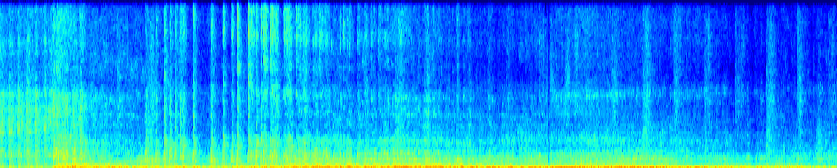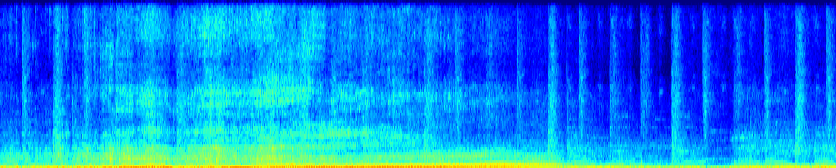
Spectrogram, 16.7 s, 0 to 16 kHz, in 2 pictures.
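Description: A Mazda RX-7 rotary engine runs loudly up close, revving up and down in smooth swells before settling back toward idle.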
